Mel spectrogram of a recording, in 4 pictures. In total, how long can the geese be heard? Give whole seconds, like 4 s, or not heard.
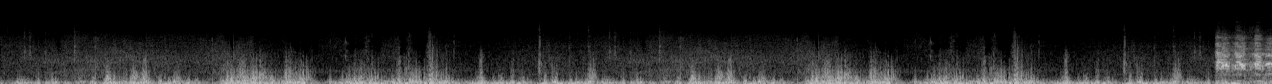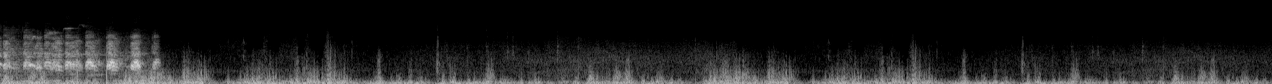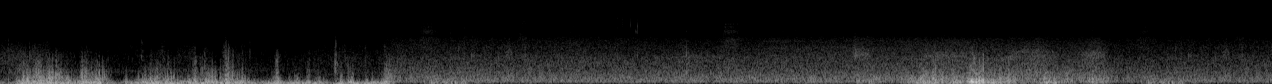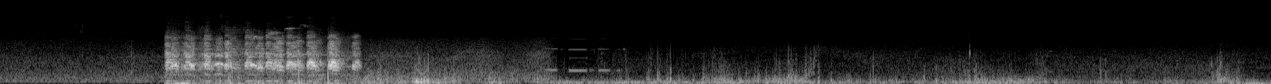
4 s.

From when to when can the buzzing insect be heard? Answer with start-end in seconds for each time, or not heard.
not heard.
